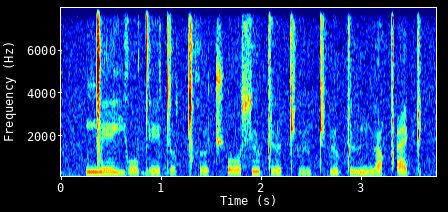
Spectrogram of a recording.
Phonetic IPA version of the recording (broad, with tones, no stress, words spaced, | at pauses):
ŋ͡ǀe˦ jo˧d̪e˨dɵ˨ ǀʰɵ˨t͡ʃʼo˧sʉ˦ ʈø˨cʰʉ˨cʰʉ˧ ʈʉ˦˨n̪ɵ˨qʼi˦˨ʈ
